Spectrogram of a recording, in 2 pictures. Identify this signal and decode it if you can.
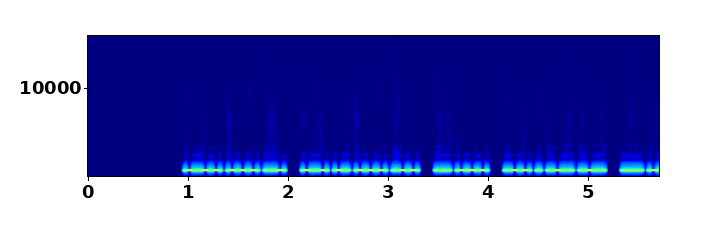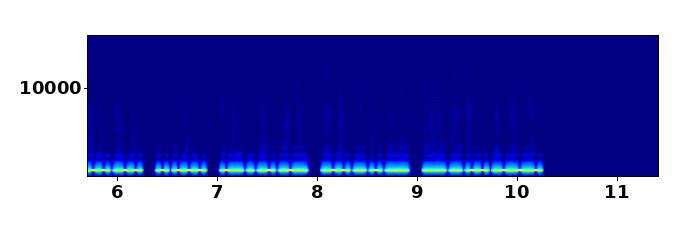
Morse code, heard as a keyed tone, about 44 wpm, 700 Hz. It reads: YOU KNOW SO WELL HOW TO DEAL WITH HIM.
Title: Sentences from Top 800 Words 45wpm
